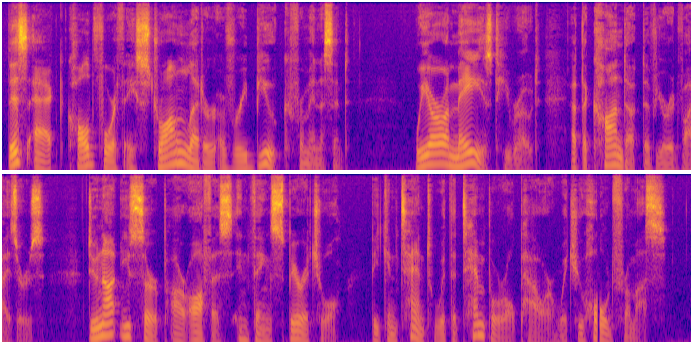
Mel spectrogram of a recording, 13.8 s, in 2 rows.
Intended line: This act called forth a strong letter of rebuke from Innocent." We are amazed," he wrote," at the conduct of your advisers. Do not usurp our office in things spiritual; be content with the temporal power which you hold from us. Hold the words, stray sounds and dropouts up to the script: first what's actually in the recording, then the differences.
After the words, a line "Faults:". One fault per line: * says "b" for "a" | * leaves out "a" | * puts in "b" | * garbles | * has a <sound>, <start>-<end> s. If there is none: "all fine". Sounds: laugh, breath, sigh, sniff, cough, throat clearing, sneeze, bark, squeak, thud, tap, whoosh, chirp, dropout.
This act called forth a strong letter of rebuke from Innocent." We are amazed," he wrote," at the conduct of your advisers. Do not usurp our office in things spiritual; be content with the temporal power which you hold from us.
Faults:
* has a dropout, 12.8-12.9 s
